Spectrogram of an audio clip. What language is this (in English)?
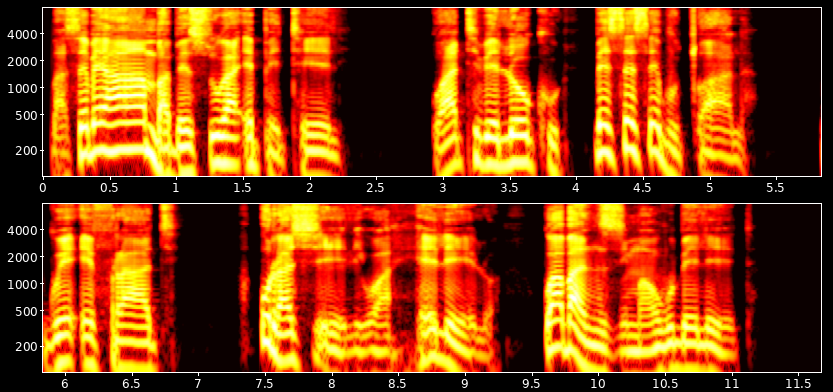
North Ndebele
